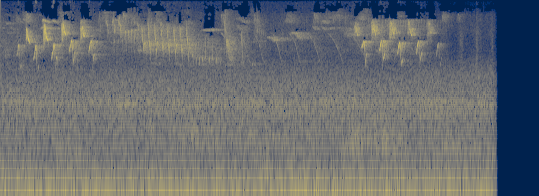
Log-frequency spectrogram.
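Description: Small birds chirping in quick, repeated calls over a loud, steady low rumble; all sound cuts off abruptly near the end.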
